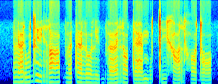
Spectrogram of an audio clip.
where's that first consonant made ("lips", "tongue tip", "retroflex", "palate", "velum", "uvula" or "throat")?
tongue tip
